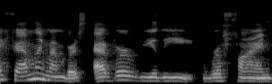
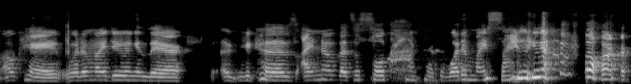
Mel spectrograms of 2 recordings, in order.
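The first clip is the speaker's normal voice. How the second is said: louder, rising into a laughing panic; mock freak-out; 2 semitones higher, 8 dB louder than usual. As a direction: play up your own bewildered freak-out, amused. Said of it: "kind of freaking out, going".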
